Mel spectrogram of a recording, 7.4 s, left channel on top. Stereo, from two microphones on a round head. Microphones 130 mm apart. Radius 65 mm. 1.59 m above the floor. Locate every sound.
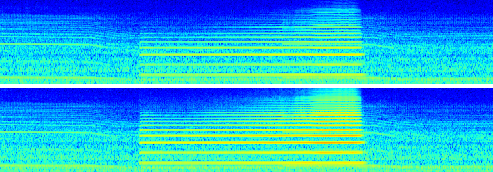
2.1 s a trumpet: 60° right (ahead or behind)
